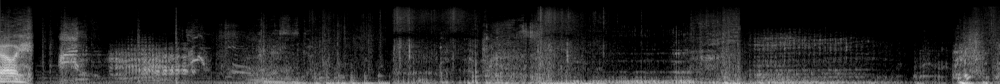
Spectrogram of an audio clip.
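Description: A large creature growls and snarls.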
